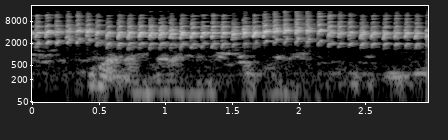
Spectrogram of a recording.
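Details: An eight-month-old long-tailed shrike from Jember, East Java, imitating other birds: a continuous rapid buzzy rattle, many pulses per second, steady and unbroken throughout.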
